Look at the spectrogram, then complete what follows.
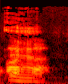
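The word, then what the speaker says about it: Wajda: Vajsha? How do you say his name? – W's a V, but yeah, Vajsha.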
